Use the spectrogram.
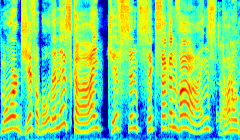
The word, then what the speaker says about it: GIF: to pronounce the word the inventor says it should be Jif not GIF gif as in the peanut butter I was turned into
